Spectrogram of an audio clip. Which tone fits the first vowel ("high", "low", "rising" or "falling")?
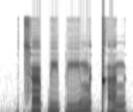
high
